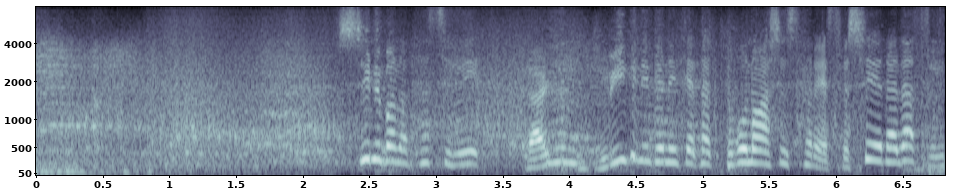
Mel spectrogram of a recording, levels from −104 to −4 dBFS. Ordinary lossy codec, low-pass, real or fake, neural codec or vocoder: none; none; fake; codec, 16 kHz, 0.5 kbps, X-Codec, HuBERT features, trained on balanced general audio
